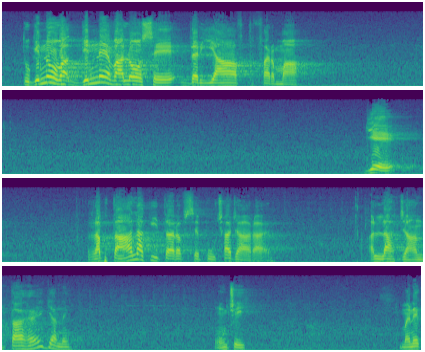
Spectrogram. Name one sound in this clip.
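A middle-aged man speaks with animation into a microphone, pausing often.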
